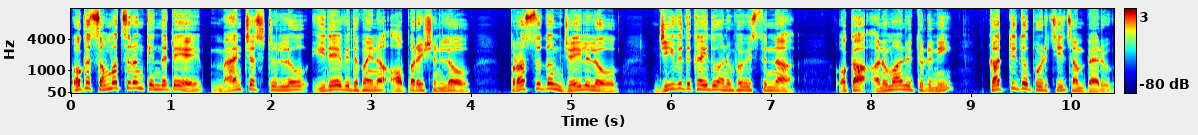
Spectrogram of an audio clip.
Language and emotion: Telugu, neutral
